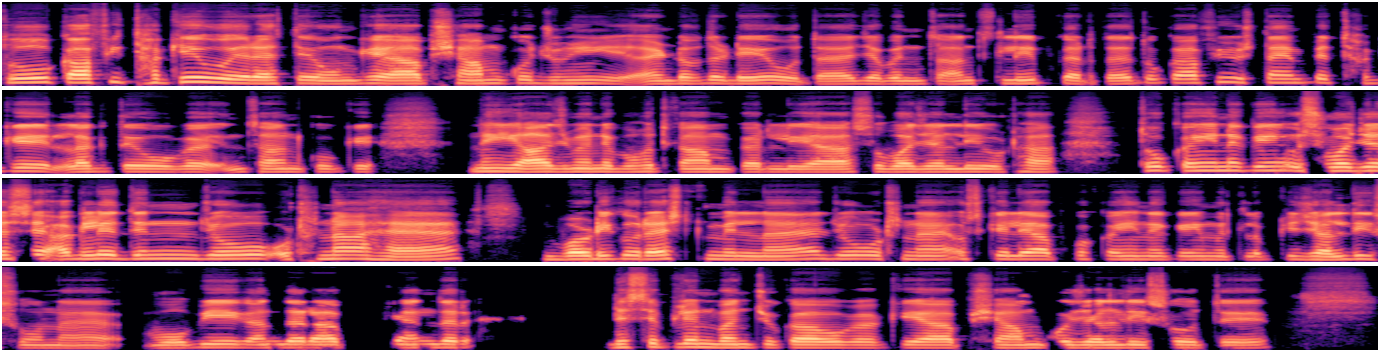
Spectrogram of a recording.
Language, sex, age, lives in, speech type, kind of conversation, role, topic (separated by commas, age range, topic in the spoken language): Hindi, male, 25-29, India, conversation, podcast, host, Busy schedule mein aap apni consistency kaise banaye rakhte ho?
